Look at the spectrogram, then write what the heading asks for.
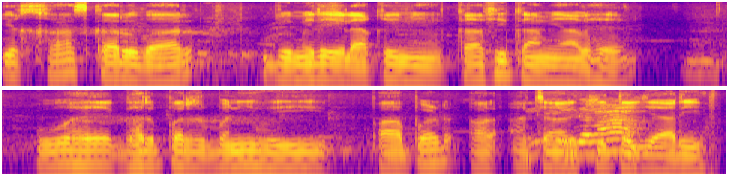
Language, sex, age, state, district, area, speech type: Urdu, male, 30-45, Bihar, Madhubani, rural, spontaneous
